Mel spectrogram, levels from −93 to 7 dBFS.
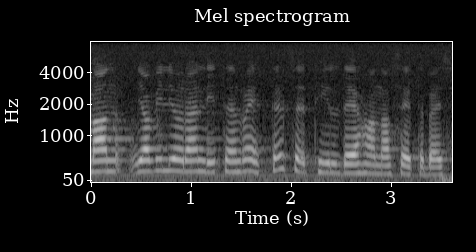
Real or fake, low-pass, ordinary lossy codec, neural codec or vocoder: real; none; none; none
